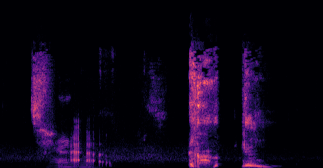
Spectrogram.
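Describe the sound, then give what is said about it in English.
Throat clearing in two short, harsh bursts after a quieter voiced sound, each burst loud and abrupt with a brief gap between them. “Excuse me. That was not sexy. That was me. That's from clearing my throat.”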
